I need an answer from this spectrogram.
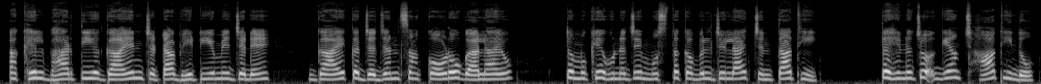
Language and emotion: Sindhi, fearful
